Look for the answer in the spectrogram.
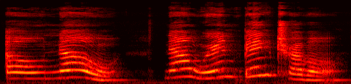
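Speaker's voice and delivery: loud, high panicked cry; frightened boy calling out; alarmed cry. Acted. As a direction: yelp it as the storm hits. Wind starts, Jack alarmed.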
